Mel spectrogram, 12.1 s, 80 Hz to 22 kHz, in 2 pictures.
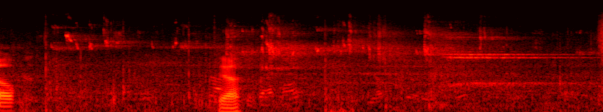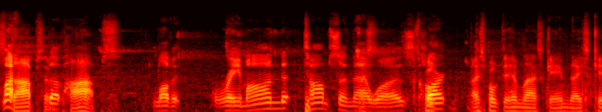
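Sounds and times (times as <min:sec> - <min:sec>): sneaker squeaks: 0:00.4 - 0:06.1, 0:07.0 - 0:11.0.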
